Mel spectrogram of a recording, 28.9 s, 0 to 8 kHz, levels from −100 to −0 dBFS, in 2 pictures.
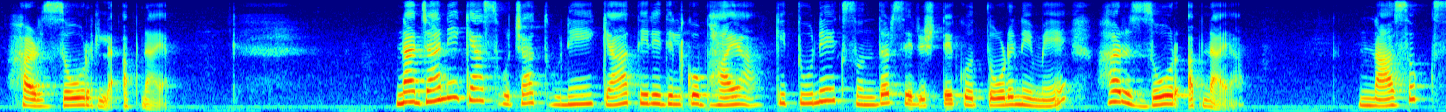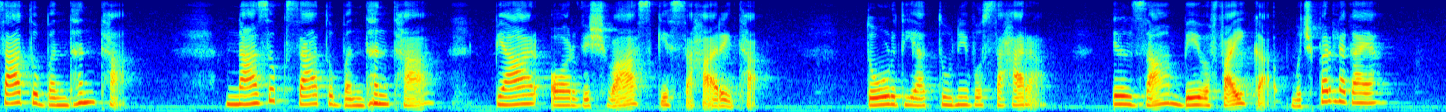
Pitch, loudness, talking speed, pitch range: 200 Hz, -24 LUFS, 110 wpm, 170-240 Hz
